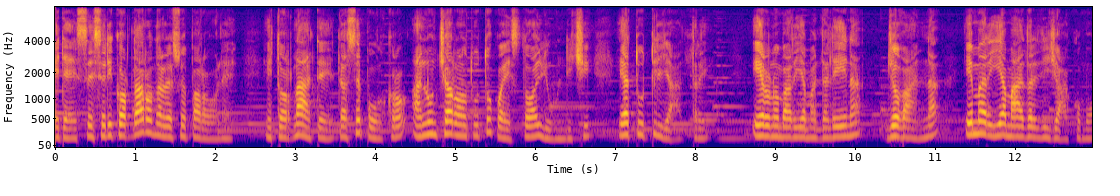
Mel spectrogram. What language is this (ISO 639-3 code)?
ita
